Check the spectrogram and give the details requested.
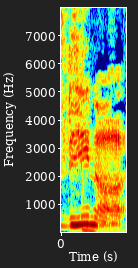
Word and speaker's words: Veena: enjoy your name is Vina or am I pronouncing Orion it's Vina and in Costa Rica everybody says for English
